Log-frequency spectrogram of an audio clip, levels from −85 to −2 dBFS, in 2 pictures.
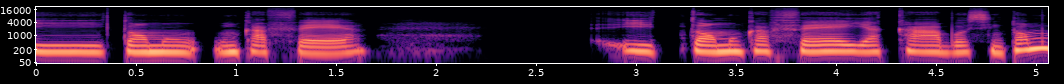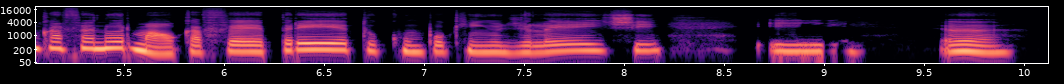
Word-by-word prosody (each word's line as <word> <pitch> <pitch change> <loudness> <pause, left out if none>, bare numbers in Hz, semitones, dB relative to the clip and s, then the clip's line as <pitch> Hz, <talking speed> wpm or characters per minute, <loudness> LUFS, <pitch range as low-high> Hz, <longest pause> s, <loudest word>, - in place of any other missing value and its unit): e 160 -1 0
tomo 160 -1 +2
um 160 +1 -1
café 150 0 -1 1.2
E 175 -4 -3
tomo 170 -1 +4
um - - +1
café 175 0 +1
e 170 -1 +1
acabo 165 -2 -1
assim, 160 -1 -3
tomo 205 +9 +4
um - - +5
café 235 0 0
normal, 210 - +4
café 165 +1 0
preto 205 -1 +3
com 175 - -7
um - - -3
pouquinho 160 -1 -5
de 155 +1 -5
leite 185 +3 -3 0.5
e 175 -1 -2 0.6
hã. 160 -3 0
170 Hz, 140 wpm, -22 LUFS, 160-185 Hz, 1.2 s, um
